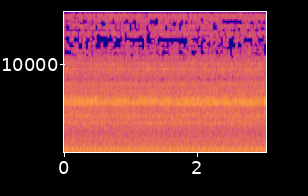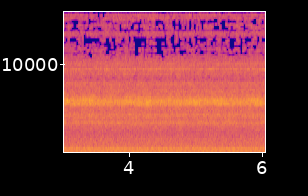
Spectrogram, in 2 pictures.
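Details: Three real nebulizers running together for relaxation: a steady, unchanging motor hum with a low drone and a high hiss of aerosol, the continuous sound of nebulizers running.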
